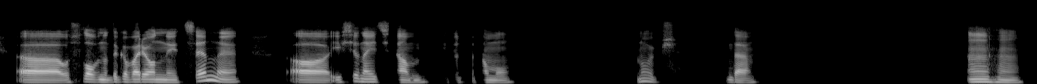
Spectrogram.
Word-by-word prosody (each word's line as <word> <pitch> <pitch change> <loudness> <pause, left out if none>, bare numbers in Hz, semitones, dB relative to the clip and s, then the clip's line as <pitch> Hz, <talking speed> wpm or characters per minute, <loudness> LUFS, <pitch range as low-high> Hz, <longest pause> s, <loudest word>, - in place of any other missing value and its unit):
а, 105 -1 +5
условно 110 +2 -1
договорённые 115 -3 +1
цены, 150 - +1 0.5
а, 105 -1 +4
и 110 - -6
все 145 +6 -5
на 125 -2 +1
эти 120 - -7
там 105 0 -2 0.2
идут 100 - -21
по - - -24
тому. 100 -2 -7 1.3
Ну, 145 +2 -8
вообще, 110 -6 -13 0.5
да. 100 -3 -3 2.1
Мгм. 110 -5 -1
110 Hz, 100 wpm, -24 LUFS, 100-120 Hz, 2.1 s, а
